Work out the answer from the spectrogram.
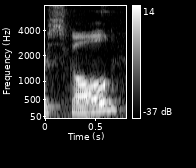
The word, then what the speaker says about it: Sköld: right, our final speaker this afternoon is Peter Sköld. It's the American pronunciation. That is perfect.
